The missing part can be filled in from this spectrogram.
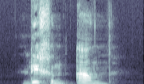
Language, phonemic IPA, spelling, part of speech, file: Dutch, /ˈlɪɣə(n) ˈan/, liggen aan, verb, Nl-liggen aan.ogg
- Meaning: inflection of aanliggen: 1. plural present indicative 2. plural present subjunctive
